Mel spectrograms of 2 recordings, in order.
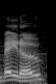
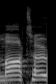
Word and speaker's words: Mato: Mater and Mato, like Tomato (I disagree with that pronunciation) go on to a series of competitions.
